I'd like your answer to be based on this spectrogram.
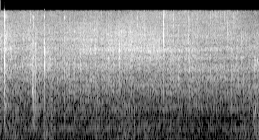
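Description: A spoonful of tomato paste hits hot oil in a pan with onions for Saudi kabsa and is stirred quickly, giving a steady close sizzle with a few light scraping clicks and no voices.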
